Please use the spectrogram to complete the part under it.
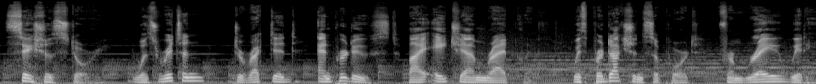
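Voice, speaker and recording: Male announcer, measured pace, lively intonation, scripted credits read, music underneath. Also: fairly low pitch.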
